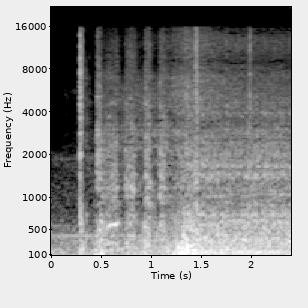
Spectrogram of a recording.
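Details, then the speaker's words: Car at auction, cold start checked for timing rattle from the motor: cranks and catches quickly, then settles into a smooth, steady idle with no rattle; sounds perfect; normal cold start. "and that my friends sounds perfect so I think we got a good one here"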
